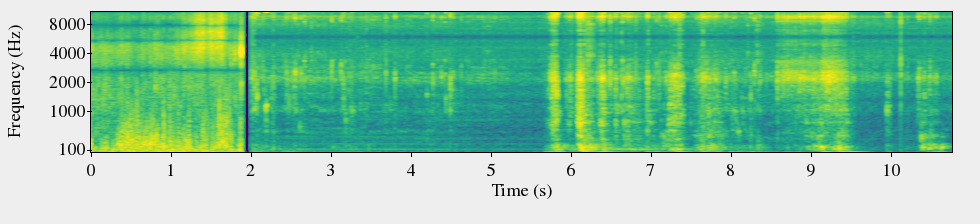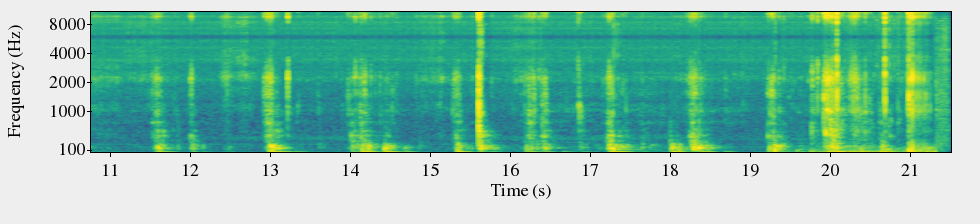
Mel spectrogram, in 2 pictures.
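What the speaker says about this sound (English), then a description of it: "I gotta keep paddling or I'm gonna fall over." Kayak paddling on open water: rhythmic paddle strokes splashing at a steady pace, with wind buffeting the microphone at the start.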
